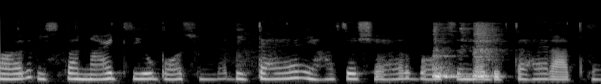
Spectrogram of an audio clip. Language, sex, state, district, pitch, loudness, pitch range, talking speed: Hindi, female, Chhattisgarh, Sarguja, 250 Hz, -22 LUFS, 230-260 Hz, 200 wpm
